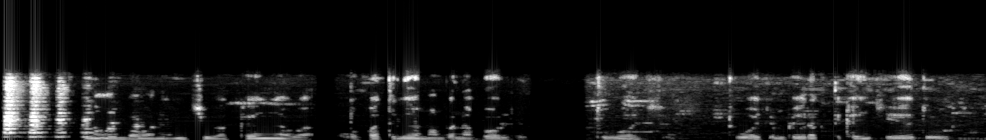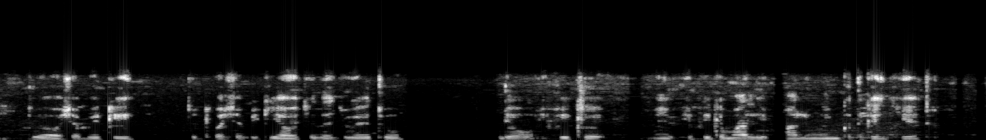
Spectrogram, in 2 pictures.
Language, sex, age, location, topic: Swahili, male, 36-49, Wajir, government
